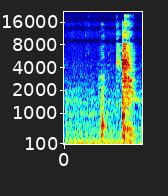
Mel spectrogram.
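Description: A single sharp sneeze, preceded by a quick intake of breath, close and fairly loud in a quiet room.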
